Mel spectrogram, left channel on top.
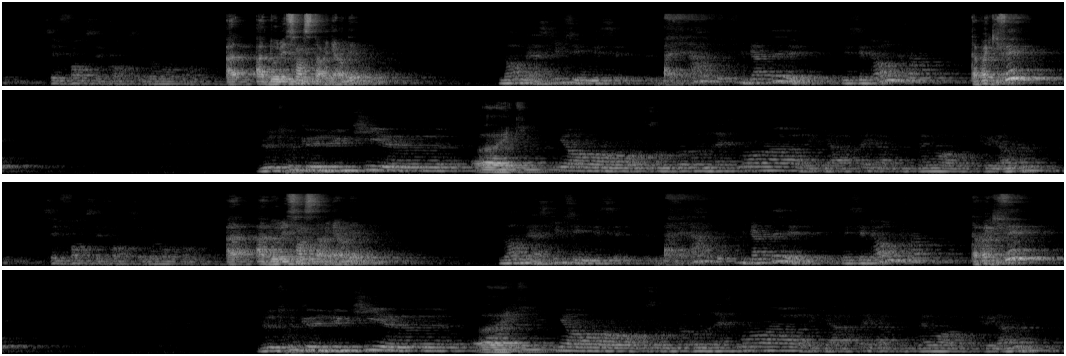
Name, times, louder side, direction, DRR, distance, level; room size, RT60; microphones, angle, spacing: voice 1, 0.4-1.9 2.2-2.3 5.0-9.3 13.2-15.1 15.5-15.7 16.1-21.0, equal, 5° left, -10 dB, 1.0 m, -39 dB
voice 2, 2.2-3.6 6.6-7.1 9.7-10.3 15.3-15.9, left 3 dB, 40° left, 1 dB, 0.3 m, -30 dB
3.2 x 2.0 x 3.3 m, 1.4 s
head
